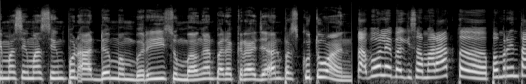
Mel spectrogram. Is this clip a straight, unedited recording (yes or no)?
no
